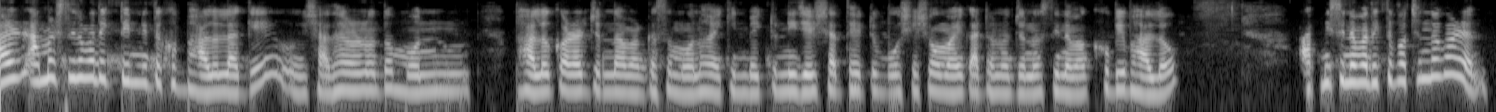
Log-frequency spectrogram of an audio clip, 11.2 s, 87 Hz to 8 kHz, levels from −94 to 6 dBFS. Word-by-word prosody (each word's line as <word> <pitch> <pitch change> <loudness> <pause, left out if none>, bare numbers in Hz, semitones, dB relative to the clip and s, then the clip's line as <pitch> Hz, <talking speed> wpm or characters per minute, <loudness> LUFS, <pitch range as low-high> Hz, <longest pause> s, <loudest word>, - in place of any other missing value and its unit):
আর 300 - +10 0.2
আমার 345 +3 +3
সিনেমা 350 0 +5
দেখতে 340 0 -3
এমনিতে 290 -1 -1
খুব 275 - -6
ভালো 195 0 +4
লাগে। 195 +7 0 0.4
সাধারণত 215 +1 0 0.2
মন 195 0 0 0.7
ভালো 200 -1 +5
করার 205 -2 +4
জন্য 200 -1 -5
আমার 190 -1 -1
কাছে 195 +1 -6
মনে 185 +1 0
হয় 195 -2 -1
কিংবা 195 -1 -6
একটু 195 - -11
নিজের 200 0 +1
সাথে 215 +1 -2
একটু 210 - -9
বসে 200 +1 -5
সময় 195 -2 +2
কাটানোর 190 -2 -1
জন্য 185 0 -1
সিনেমা 185 -3 0
খুবই 220 -2 -2
ভালো। 180 +1 +3 1.1
আপনি 265 +5 -3
সিনেমা 290 -1 +6
দেখতে 285 +3 -1
পছন্দ 330 +3 0
করেন? 380 -5 +3
205 Hz, 180 wpm, -22 LUFS, 195-285 Hz, 1.1 s, আর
